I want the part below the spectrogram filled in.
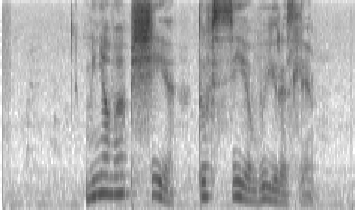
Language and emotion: Russian, positive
